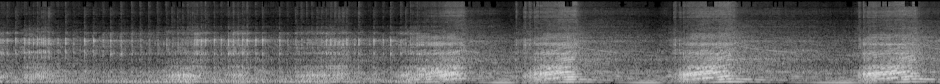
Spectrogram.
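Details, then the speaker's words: Ludix 50cc two-stroke with Athena racing kit and 24 PWK carb, open intake with air box removed, cold, brand new, oil pump blocked: sharp repeated revs that drop back to a steady idle; normal idle return. "bon voilà le ralentir descend bien il se cale bien"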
